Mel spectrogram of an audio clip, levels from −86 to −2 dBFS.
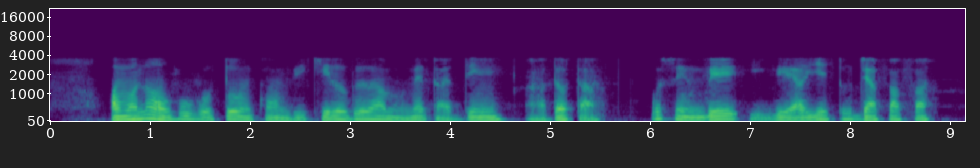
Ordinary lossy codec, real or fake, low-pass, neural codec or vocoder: AAC, 24 kbps; fake; 3.6 kHz; codec, 32 kHz, 1.9 kbps, SNAC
